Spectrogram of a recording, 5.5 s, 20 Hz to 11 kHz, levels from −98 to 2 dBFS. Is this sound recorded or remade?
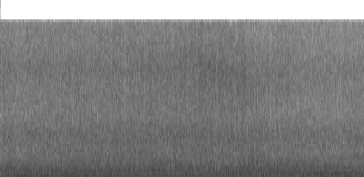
recorded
